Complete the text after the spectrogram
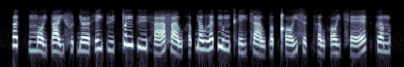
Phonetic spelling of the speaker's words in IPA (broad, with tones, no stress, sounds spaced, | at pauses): ɐ˥ t̚ | m ɔː˨˩ j p aː˨˩ j f ɵ˨ t̚ j œː˨ h e˧ j p yː˨˥ t̚ t̪ ɐ˥ ŋ k yː˧ h aː˨˥ f aː˨˩ w h ɐ˨˥ p̚ j ɐ˧ w l ɐ˥ t̚ n̪ ʊ˧ ŋ kʰ e˨˧ j t͡s aː˨˩ w p ɐ˧ p̚ kʰ ɔː˨˥ j s ɵ˨˥ t̚ h ɐ˨˩ w h ɔː˨ j t͡sʰ ɛː˨˥ | k ɐ˨ m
